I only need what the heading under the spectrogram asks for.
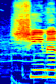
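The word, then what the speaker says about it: Shyna: y n a and it's it's that um it's either Shina or Sheena and it's like Sheena narina I've been I've kind of settled on Sheena Nar Shina so I think it's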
